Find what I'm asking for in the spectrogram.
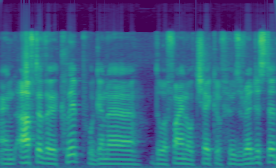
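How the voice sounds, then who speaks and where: A man at medium pitch, talking very fast with ordinary pitch variation. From Australia. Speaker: online course instructor. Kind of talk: live-stream Q&A. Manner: casual, with many repetitions and restarts.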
